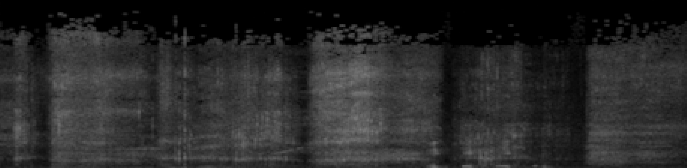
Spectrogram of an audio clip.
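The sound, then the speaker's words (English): A voice imitates heavy, wheezy breathing: several rasping, noisy breaths in a steady rhythm, fairly loud, with a few snorting catches near the end. “But it couldn't have been because we didn't hear him breathing like this.”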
